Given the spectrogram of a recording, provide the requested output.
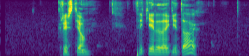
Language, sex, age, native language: Icelandic, male, 30-39, Icelandic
